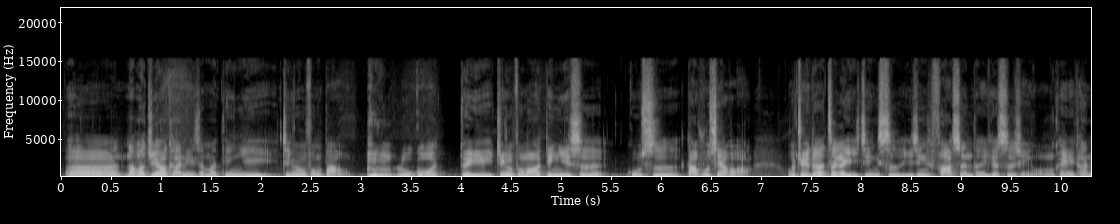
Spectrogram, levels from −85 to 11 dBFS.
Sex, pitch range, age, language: male, 110-135 Hz, 20-39, Chinese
